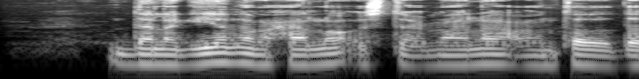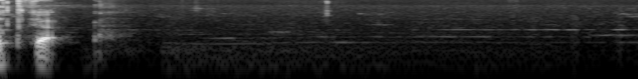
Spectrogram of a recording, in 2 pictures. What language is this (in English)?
Somali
